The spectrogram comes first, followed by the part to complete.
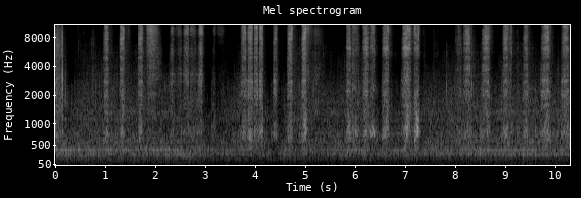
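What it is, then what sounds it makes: Pencil scratching on a sketchbook page. A pencil tip scratches and rubs hatching strokes across the page of an open paper sketchbook, heard close up. Quiet, bright, dry scratching bursts come in quick irregular strokes over a faint steady low hum.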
